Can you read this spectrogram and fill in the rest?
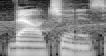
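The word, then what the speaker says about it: Valančiūnas: So, is Jonas Valanciunas, how do you say it? Valanciunas? – Valanciunas, yeah.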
